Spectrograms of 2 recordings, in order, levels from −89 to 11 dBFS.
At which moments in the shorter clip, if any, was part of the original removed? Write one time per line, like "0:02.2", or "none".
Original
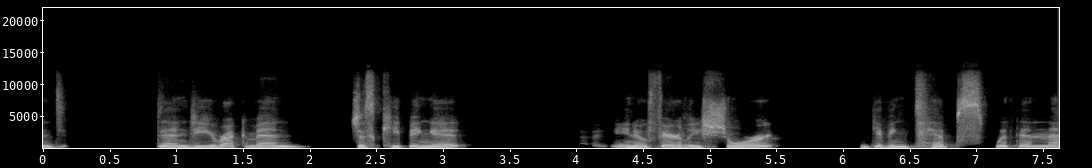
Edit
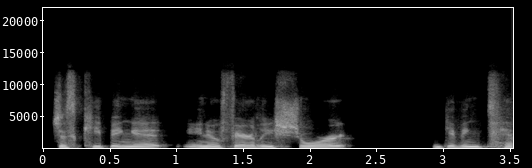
0:01.0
